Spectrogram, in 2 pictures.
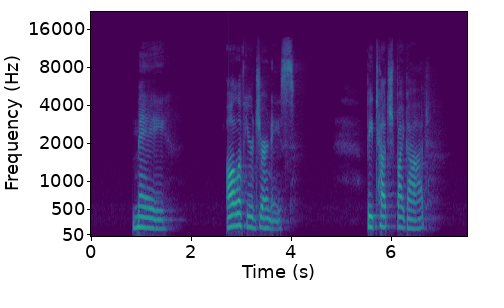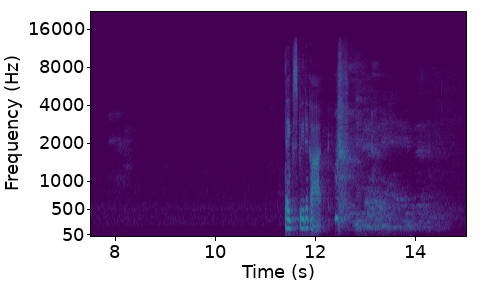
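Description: An elderly woman speaks with animation through a microphone, in short phrases with pauses.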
